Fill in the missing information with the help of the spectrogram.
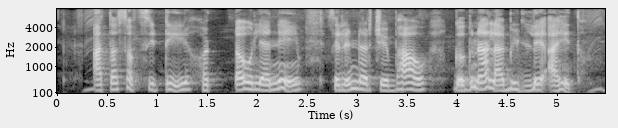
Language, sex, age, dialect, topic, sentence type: Marathi, female, 60-100, Varhadi, banking, statement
